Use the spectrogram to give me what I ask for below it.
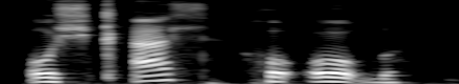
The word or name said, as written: Oxk'al jo'ob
